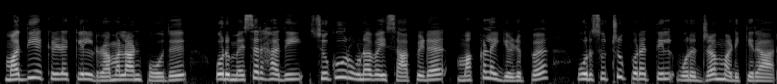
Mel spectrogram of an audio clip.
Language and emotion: Tamil, neutral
